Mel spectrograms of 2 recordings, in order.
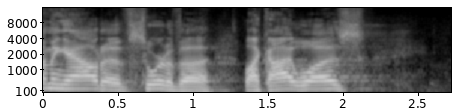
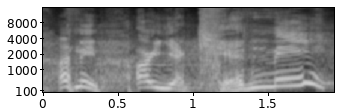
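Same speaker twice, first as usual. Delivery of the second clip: incredulous; 6 semitones higher than usual. Retold or imitated. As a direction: sell his own disbelief. His own incredulous reaction.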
